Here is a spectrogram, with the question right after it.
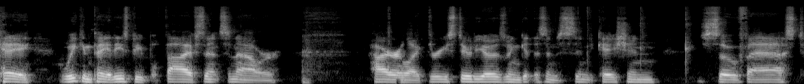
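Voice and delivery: plain

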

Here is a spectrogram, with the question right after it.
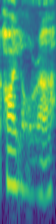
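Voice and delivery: mocking a posh London accent. Imitating a man from a dating app: imitating a posh Clapham voice. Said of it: "He had a really posh Clapham wanker voice".

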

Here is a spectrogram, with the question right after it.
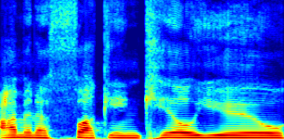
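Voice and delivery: high-pitched, furious, raging scream. Retelling a couple fighting in the front yard at night, imitating a man screaming. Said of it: "they're like screaming and fighting".

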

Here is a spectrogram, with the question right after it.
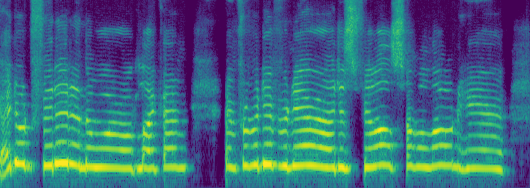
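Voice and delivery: very high, weepy, sobbing lament. Retelling a character's sudden sad speech in an episode: imitating someone crying. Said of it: "crying and being like".

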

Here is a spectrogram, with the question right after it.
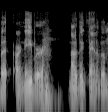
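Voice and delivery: hushed, quiet, under-the-breath aside. Telling a dream about a neighbor, not wanting him to hear, speaking quietly. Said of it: "I'm going to say this quietly".

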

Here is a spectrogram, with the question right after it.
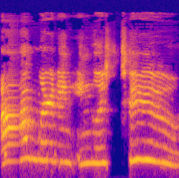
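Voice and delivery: high, loud, sweet voice.

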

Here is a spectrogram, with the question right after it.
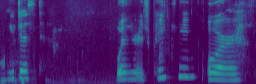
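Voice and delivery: speaking while yawning. Telling someone they will find happiness, yawning while talking. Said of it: "Are you yawning?".

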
